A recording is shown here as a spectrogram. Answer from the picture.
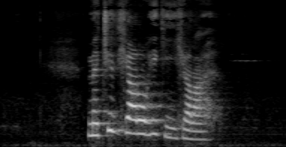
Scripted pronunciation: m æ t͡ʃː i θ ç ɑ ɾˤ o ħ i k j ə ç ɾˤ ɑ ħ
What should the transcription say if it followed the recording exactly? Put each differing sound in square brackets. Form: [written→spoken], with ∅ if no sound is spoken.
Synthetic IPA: m æ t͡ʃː i [θ→ð] ç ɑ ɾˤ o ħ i k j ə ç ɾˤ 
